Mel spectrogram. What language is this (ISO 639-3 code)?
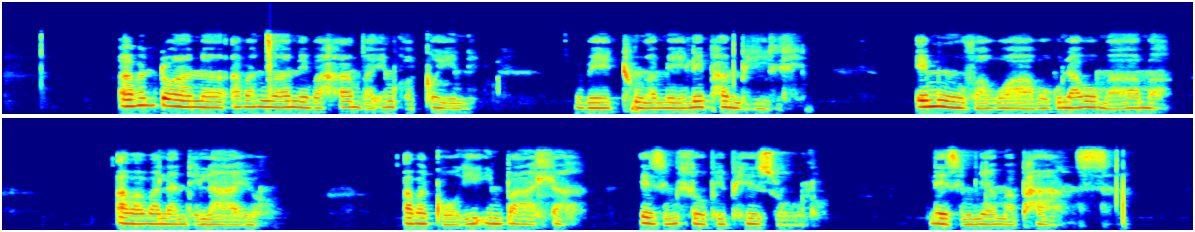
nde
